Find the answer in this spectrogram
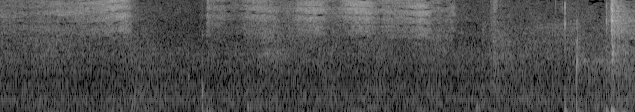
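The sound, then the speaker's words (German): A strip of Tesa adhesive tape being pressed and smoothed down to hold the front part in place, with soft scratchy rubbing bursts, quiet overall, ending in a couple of sharper little crackles. “Und das hier vorne so festkleben, dass das oben bleibt.”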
